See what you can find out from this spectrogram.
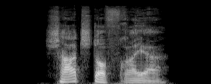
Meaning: inflection of schadstofffrei: 1. strong/mixed nominative masculine singular 2. strong genitive/dative feminine singular 3. strong genitive plural
- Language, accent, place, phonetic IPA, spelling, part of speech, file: German, Germany, Berlin, [ˈʃaːtʃtɔfˌfʁaɪ̯ɐ], schadstofffreier, adjective, De-schadstofffreier.ogg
